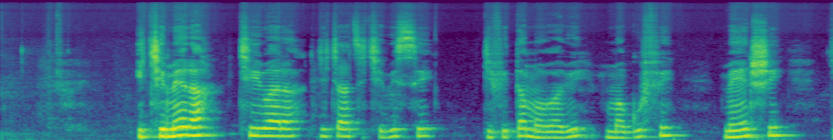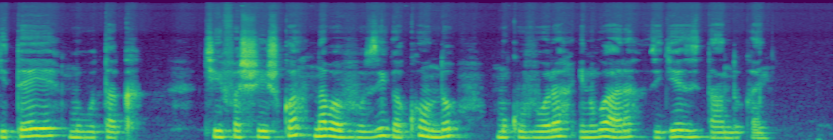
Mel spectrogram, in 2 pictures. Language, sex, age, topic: Kinyarwanda, female, 18-24, health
